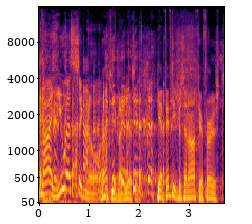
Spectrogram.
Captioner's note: all laughing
